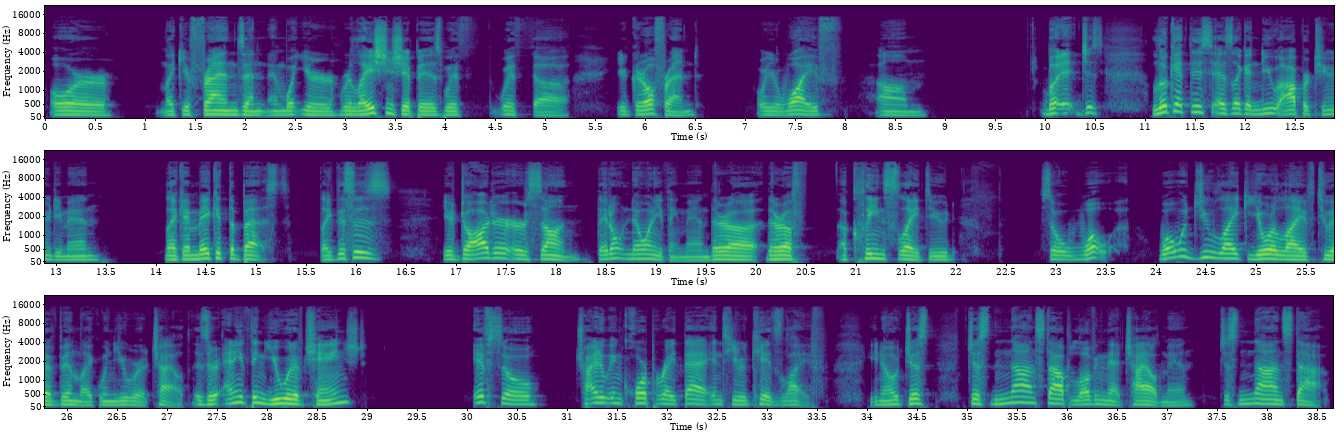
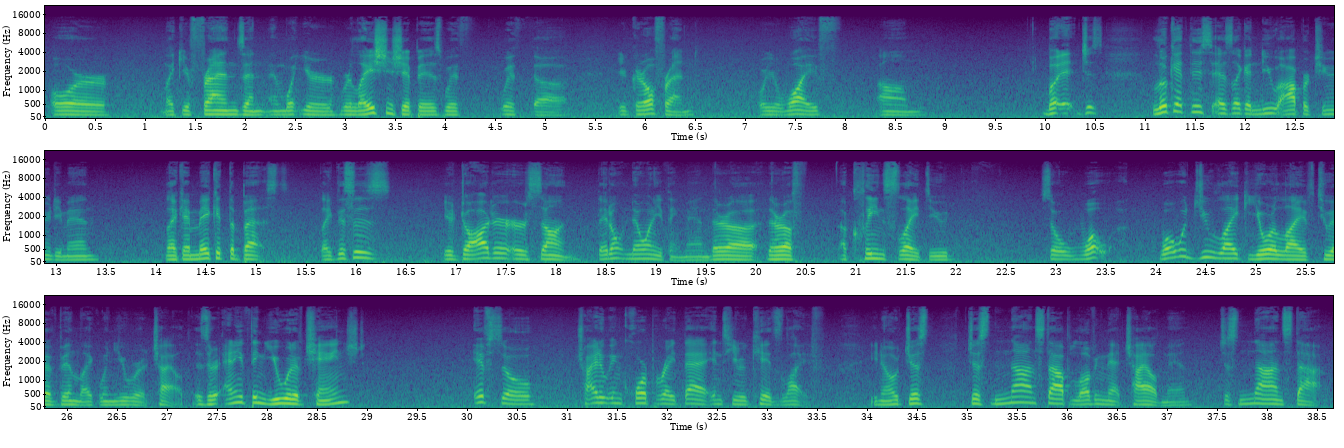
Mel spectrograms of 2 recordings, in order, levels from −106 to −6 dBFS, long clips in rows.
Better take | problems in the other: first | wind noise on the microphone; occasional gusts; 25 dB below the speech

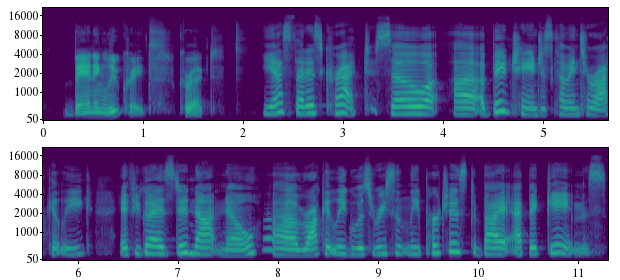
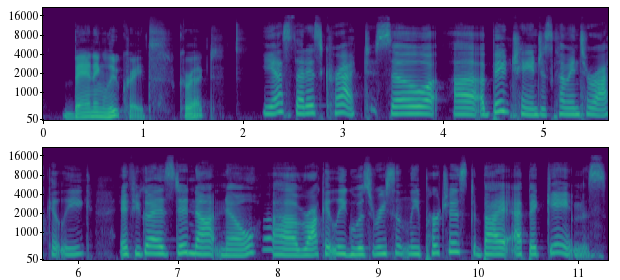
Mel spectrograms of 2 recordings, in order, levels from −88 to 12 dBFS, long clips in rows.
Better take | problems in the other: second | thin; somewhat; fading below 300 Hz

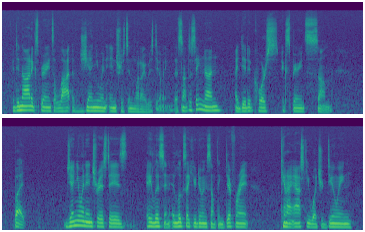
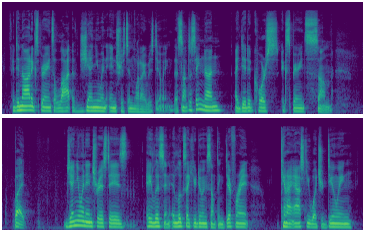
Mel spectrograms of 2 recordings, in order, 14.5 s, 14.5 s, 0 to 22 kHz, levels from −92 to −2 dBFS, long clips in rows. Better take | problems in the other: second | hiss; faint; throughout; 25 dB below the speech

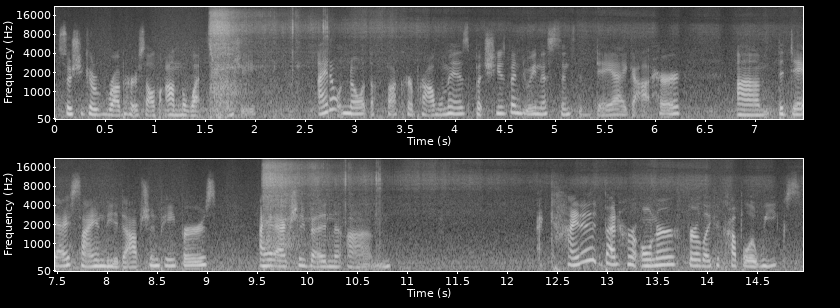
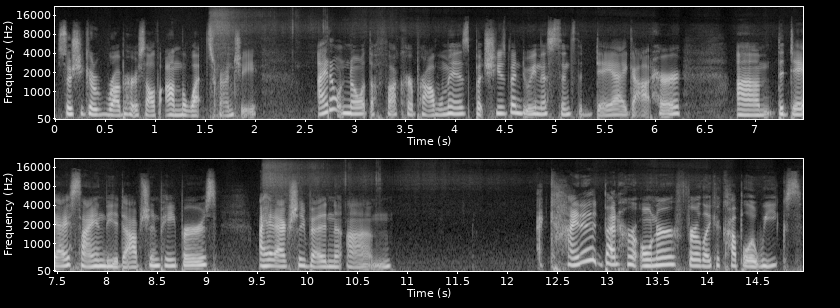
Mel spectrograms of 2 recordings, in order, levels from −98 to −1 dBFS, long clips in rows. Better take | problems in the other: second | hiss; loud; throughout; 5 dB below the speech; faint in the second

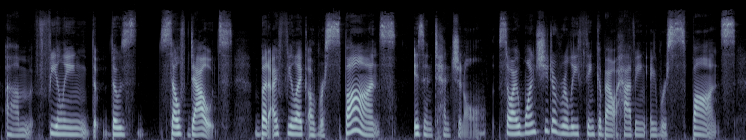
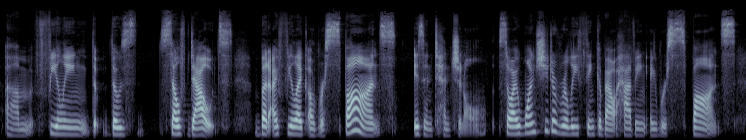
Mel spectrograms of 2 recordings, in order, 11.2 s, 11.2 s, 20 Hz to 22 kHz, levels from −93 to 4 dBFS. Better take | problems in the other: first | thin; somewhat; fading below 350 Hz

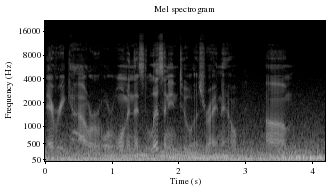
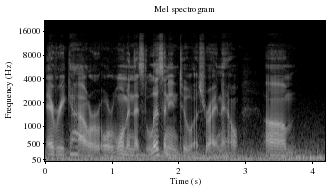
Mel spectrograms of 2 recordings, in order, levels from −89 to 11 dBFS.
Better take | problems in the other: second | low rumble; loud; throughout; 4 dB below the speech; faint in the second

